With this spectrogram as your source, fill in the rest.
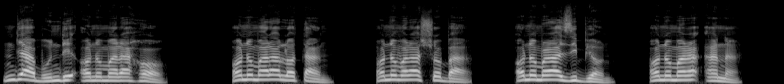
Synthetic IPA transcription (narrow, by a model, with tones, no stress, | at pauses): n̩˦dɪ˦a˨bʊ˨n̩˦dɪ˦ʔɔ˦nʊ˦ma˦ɾa˦ɦɔ˦˨ | ɔ˦nʊ˦ma˦ɾa˦lɔ˦ta˨n̩˨ | ɔ˦nʊ˦ma˦ɾa˦ʃɔ˦ba̰˨ | ɔ˦nʊ˦ma˦ɾa˦zi˦bi˨ɔ̰˨n̩˨ | ɔ˦nʊ˦ma˦ɾa˦ʔa˦na̰˨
